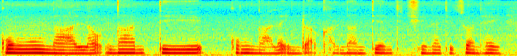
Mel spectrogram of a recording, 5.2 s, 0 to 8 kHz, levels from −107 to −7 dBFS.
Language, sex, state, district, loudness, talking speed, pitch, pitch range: Mizo, female, Mizoram, Aizawl, -19 LUFS, 195 wpm, 180 Hz, 170-190 Hz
